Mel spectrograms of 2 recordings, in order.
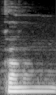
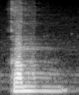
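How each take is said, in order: First: The syllable ends in a nasal 'ng' sound. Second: The syllable ends in a closed 'm' sound. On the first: The speaker calls it right. "उसे नाक से बोलना होता है" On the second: The speaker calls it wrong. "ये गलत हो जाएगा"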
